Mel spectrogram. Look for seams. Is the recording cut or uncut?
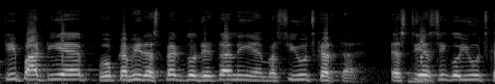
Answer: cut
